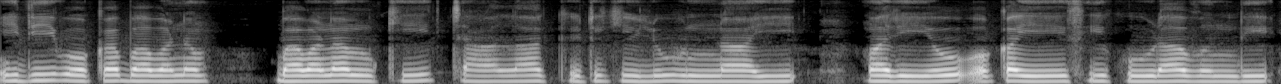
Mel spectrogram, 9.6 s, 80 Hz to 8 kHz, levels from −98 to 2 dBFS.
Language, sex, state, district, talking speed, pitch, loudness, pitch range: Telugu, male, Telangana, Hyderabad, 80 wpm, 195 Hz, -18 LUFS, 190-200 Hz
